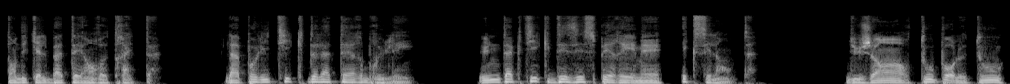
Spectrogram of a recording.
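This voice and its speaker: A man narrating a fantasy audiobook in an expressive storytelling way. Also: sits low, breathy edge, dry recording, clean studio sound. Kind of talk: scripted narration.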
